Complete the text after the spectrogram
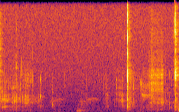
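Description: A woman sips through a straw from a bottle.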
